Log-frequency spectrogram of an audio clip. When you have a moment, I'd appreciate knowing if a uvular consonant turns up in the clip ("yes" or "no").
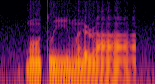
no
